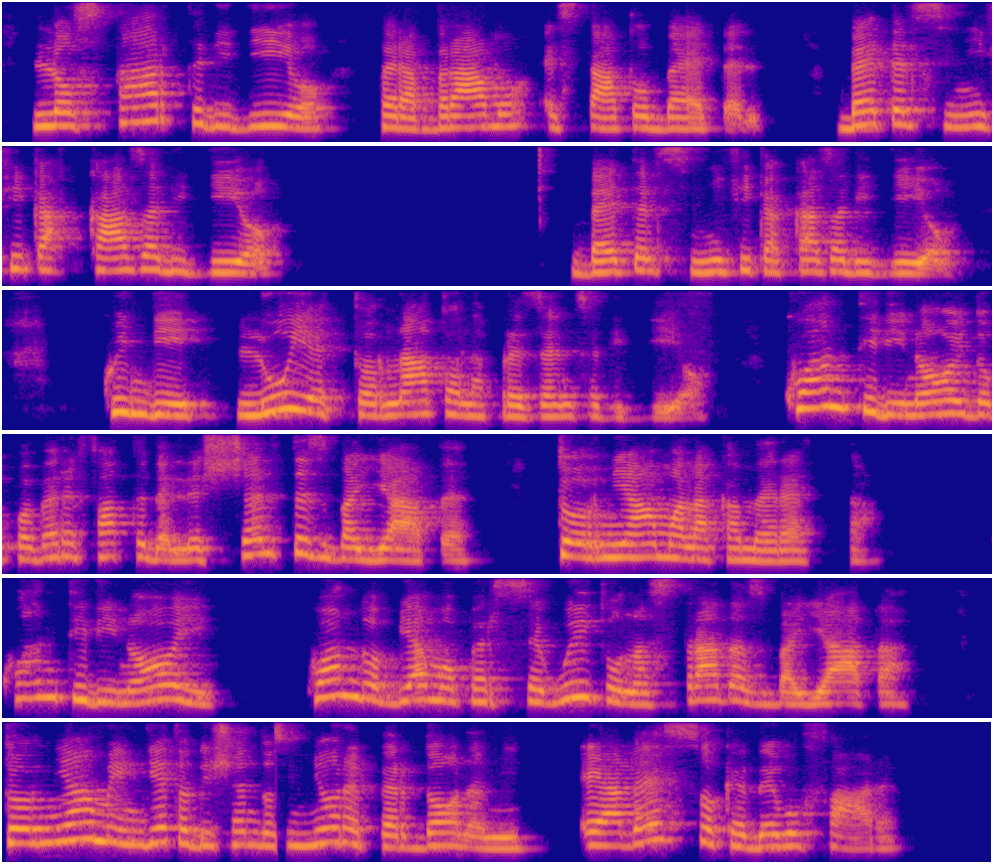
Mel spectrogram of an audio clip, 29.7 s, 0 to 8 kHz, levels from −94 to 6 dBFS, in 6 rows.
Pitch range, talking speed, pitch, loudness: 210-275 Hz, 115 wpm, 235 Hz, -23 LUFS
